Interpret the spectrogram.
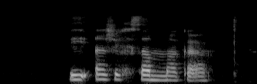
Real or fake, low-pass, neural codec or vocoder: fake; 9.9 kHz; codec, 44.1 kHz, 7.8 kbps, DAC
